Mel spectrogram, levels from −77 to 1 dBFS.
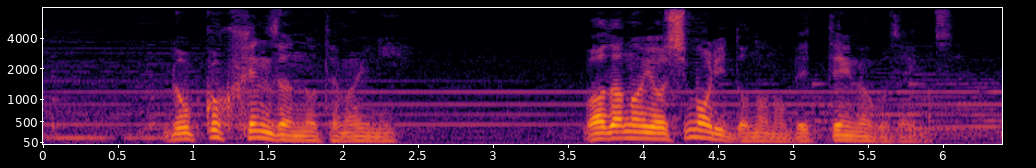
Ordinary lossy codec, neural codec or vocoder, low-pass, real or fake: none; none; none; real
